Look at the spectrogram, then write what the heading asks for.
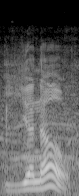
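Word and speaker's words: Gnanou: I learned from Jacob Baker's dad, who's an assistant coach for Bishop Guertin, that the correct pronunciation for Adam, G-N-A-N-O-U, is Yano.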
